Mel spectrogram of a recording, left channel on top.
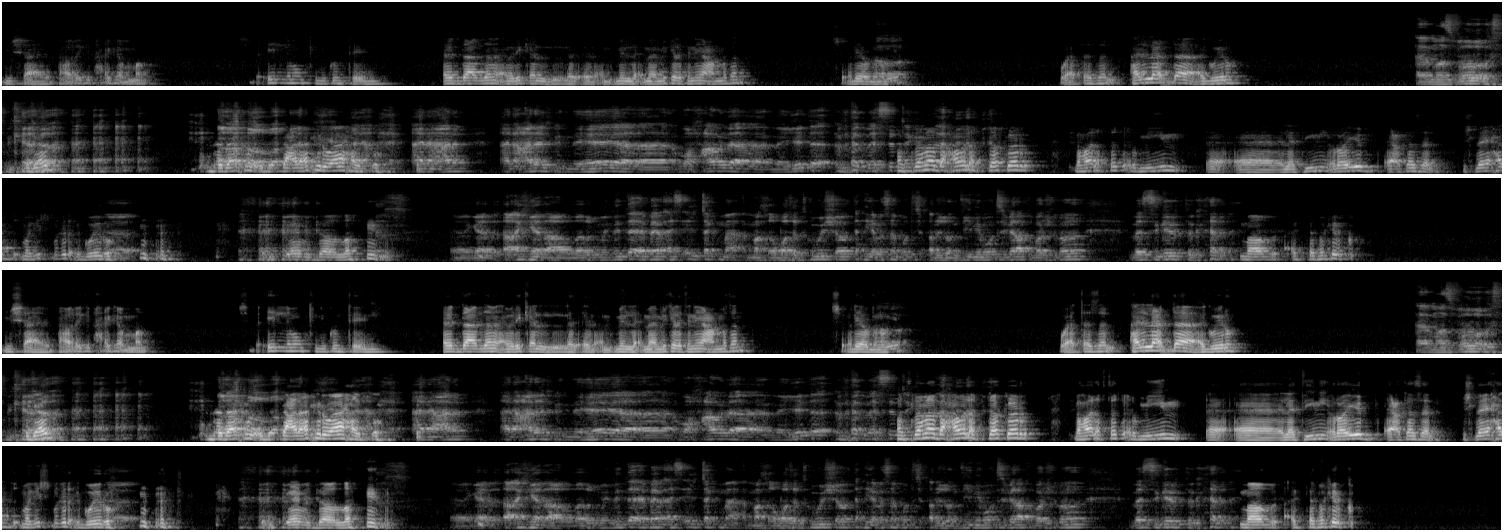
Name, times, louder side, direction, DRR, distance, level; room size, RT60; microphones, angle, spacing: voice 1, 0.0-1.5 2.5-3.8 4.4-7.5 8.4-9.0 10.6-12.4 15.2-15.6 17.0-18.8 24.0-25.3 25.7-31.7 32.6-33.9 42.4-43.5, right 6 dB, 85° right, 0.5 m, -22 dB
voice 2, 8.7-9.0 14.1-16.5 16.9-24.7 31.0-31.3 32.4-33.1 33.7-34.0 34.5-42.4, equal, 20° left, 3.5 m, -33 dB
12.0 x 7.8 x 3.7 m
head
